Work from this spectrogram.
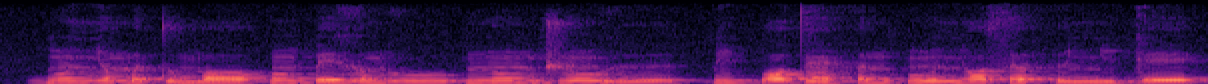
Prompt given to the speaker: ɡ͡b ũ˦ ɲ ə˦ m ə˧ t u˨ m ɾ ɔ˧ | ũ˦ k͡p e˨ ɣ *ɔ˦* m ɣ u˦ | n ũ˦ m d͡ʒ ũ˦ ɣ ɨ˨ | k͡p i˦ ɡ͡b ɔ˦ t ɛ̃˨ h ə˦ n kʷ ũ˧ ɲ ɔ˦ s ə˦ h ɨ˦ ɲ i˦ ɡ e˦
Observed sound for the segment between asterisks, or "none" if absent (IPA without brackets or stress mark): ə˦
